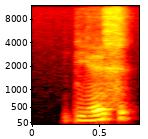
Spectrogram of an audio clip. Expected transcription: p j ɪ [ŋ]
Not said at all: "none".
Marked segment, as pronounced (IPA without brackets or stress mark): x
